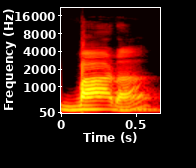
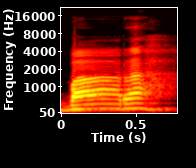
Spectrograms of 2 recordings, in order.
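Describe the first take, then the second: First: The word ends without any h sound. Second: The word ends with an audible h sound. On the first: The speaker calls it right. "শেষে যে হে বর্ণ আছে এটা উচ্চারণে আসবে না" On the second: The speaker calls it wrong. "বারাহ এরকম না"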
